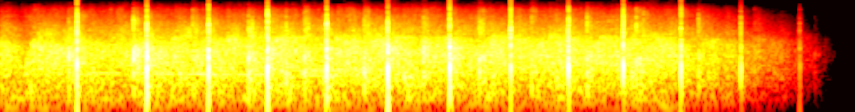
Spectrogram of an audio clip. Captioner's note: crowd applauding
